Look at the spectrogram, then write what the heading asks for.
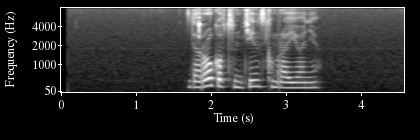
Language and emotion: Russian, neutral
